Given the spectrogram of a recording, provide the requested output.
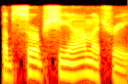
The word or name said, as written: absorptiometry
